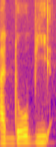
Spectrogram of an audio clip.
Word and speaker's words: Adobe: Und ich hatte mal vor längerer Zeit ein Interview geführt mit jemandem von Adobe und es wird offiziell auch Adobe ausgesprochen. Also das ist die richtige Aussprache, also als kleinen Service von unserer Seite.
